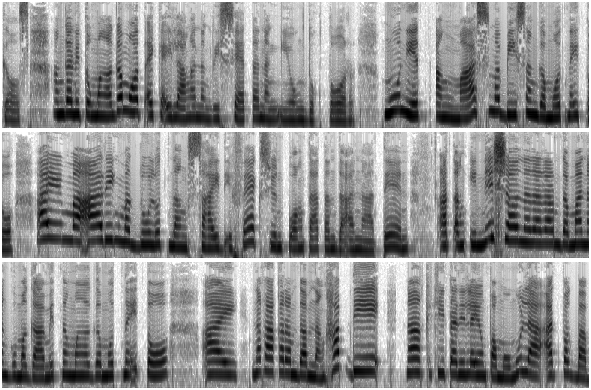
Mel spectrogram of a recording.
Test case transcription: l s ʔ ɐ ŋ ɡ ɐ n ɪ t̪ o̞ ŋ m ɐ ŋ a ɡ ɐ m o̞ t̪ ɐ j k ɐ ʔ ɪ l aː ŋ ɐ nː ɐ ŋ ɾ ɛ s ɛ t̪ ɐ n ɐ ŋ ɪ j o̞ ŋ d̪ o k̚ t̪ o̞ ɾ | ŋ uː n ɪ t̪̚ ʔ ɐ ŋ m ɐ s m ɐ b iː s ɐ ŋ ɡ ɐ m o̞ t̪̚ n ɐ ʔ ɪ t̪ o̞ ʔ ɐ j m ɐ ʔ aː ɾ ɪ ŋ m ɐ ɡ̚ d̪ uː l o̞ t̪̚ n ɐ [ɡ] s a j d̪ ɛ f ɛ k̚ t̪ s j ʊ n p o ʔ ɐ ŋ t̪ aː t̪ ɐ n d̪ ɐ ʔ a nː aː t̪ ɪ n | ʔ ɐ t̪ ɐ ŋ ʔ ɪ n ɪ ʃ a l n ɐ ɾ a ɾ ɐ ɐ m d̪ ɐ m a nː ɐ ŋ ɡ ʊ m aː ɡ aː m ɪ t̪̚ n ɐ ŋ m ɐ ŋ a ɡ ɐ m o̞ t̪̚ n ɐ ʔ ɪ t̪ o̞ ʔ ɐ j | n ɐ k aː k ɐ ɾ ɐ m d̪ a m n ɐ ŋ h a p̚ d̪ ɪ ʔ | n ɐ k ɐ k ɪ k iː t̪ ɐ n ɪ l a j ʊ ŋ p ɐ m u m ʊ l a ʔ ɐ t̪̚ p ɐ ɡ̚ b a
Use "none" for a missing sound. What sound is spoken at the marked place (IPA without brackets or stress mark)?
ŋ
